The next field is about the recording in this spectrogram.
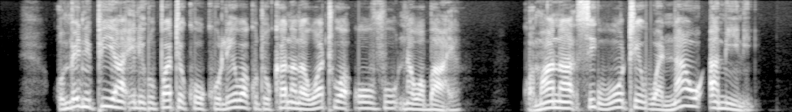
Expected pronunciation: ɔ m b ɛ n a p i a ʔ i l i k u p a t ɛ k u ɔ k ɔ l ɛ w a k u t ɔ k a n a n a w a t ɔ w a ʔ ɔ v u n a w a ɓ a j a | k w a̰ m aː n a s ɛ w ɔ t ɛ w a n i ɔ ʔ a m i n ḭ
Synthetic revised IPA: ɔ m b ɛ n i p i a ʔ i l i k u p a t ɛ k u ɔ k ɔ l ɛ w a k u t ɔ k a n a n a w a t u w a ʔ ɔ v u n a w a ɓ a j a | k w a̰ m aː n a s i w ɔ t ɛ w a n a ɔ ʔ a m i n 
